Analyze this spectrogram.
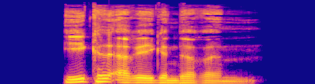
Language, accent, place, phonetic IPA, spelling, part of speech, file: German, Germany, Berlin, [ˈeːkl̩ʔɛɐ̯ˌʁeːɡəndəʁəm], ekelerregenderem, adjective, De-ekelerregenderem.ogg
- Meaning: strong dative masculine/neuter singular comparative degree of ekelerregend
